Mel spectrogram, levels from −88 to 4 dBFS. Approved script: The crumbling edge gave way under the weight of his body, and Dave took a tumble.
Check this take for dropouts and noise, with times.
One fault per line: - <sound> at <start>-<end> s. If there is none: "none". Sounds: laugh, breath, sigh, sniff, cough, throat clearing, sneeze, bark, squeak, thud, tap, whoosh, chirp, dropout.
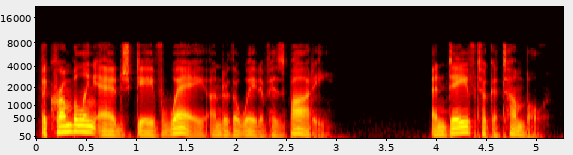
none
